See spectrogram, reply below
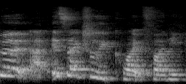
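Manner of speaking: laughing while talking. Speaker describing a product's packaging, laughing.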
